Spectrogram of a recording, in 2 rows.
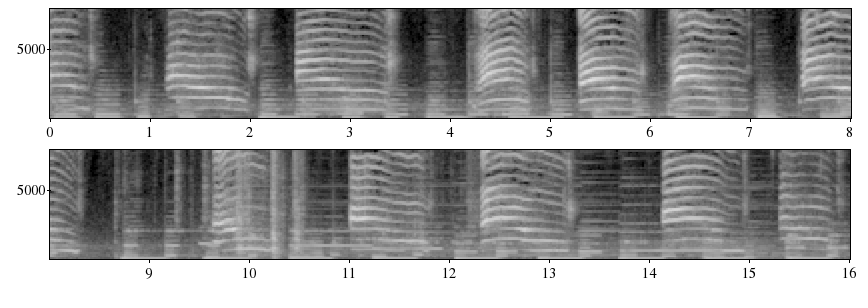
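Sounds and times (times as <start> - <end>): cat meowing: 0.0 - 0.5, 1.1 - 3.5, 4.2 - 8.4, 9.6 - 13.3, 14.1 - 16.0
background music with bass line: 8.7 - 16.0.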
